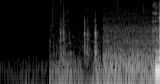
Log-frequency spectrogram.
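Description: Silence, then faint background noise with three light clicks about a second in.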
